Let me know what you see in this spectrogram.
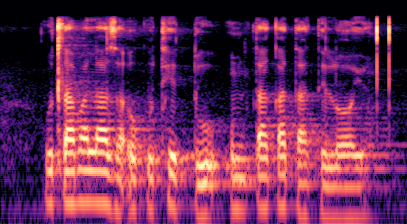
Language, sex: South Ndebele, male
